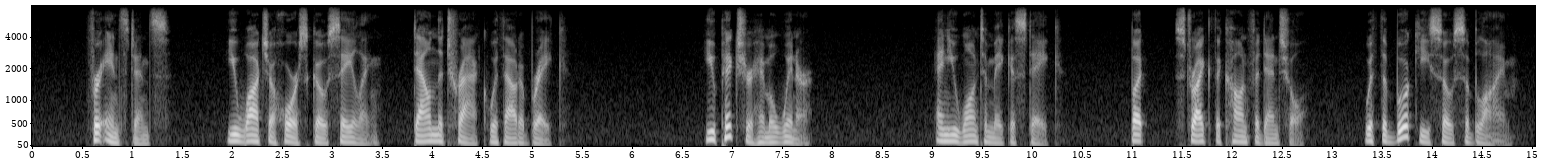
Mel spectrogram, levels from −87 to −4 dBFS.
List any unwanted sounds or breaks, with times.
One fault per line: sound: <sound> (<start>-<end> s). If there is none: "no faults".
no faults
